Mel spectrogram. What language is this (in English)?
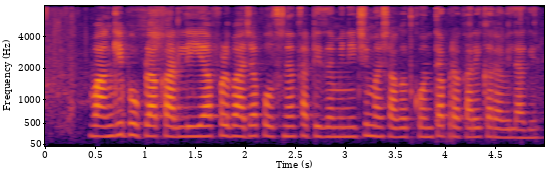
Marathi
